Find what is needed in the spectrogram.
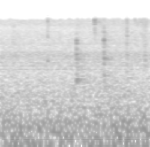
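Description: A few faint, irregular clicks over low room tone.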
